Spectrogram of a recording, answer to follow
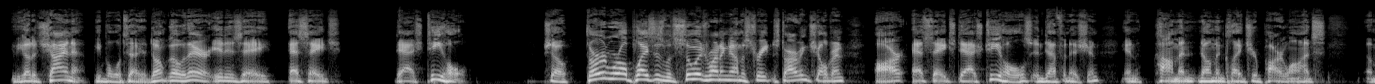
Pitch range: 130-195 Hz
